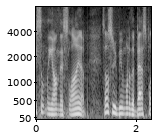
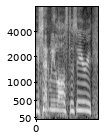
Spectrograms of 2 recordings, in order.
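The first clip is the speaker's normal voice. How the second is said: very high, rough, accusing shout; 9 semitones higher than usual. Retelling how people would come in arguing: imitating someone shouting. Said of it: "shouting at me saying".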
